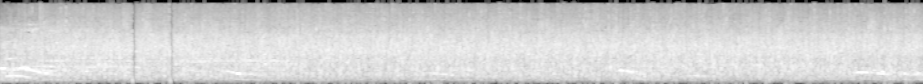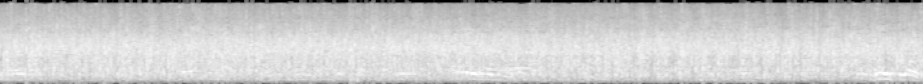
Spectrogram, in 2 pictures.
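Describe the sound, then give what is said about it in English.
A church audience at Branham Tabernacle claps steadily, a dense, sustained wash of applause that stays loud and even for nearly half a minute, with faint voices murmuring underneath. “So let's all tell you clapping.”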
